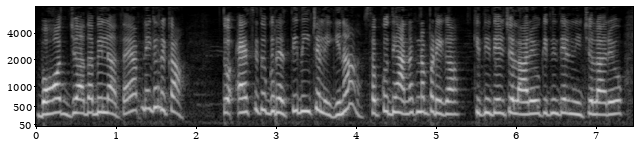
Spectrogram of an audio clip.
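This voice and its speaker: Cartoon sister-in-law, sharp-tongued and nagging, very high-pitched, voiced by a woman. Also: fairly even intonation, fairly quick. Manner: nagging, sarcastic taunts. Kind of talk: animated story voice acting.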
